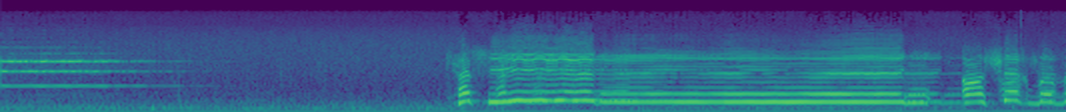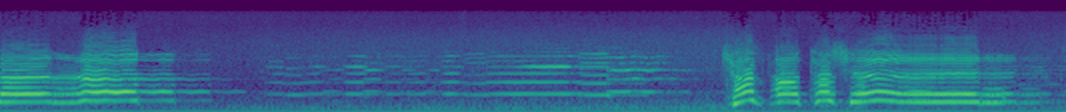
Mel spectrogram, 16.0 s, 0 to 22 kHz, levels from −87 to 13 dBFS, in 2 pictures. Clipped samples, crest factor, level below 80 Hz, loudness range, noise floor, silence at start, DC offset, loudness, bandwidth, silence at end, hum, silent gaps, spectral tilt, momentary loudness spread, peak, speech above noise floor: under 0.1%; 14 dB; -56 dBFS; 13 LU; -45 dBFS; 0 s; 0.6%; -18 LUFS; 14.5 kHz; 0.1 s; none; none; -4 dB/octave; 21 LU; -6 dBFS; 28 dB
